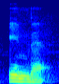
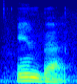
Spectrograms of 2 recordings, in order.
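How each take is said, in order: First: The phrase is said fast with words run together. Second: The phrase is said slowly with separate words.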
